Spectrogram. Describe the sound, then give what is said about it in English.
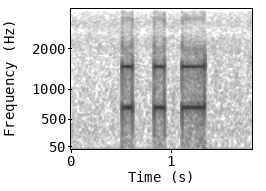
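Telephone keypad tones as buttons are pressed on a phone during a call: three clean dual-pitch beeps, the first two short and evenly spaced, the third held noticeably longer, with no voices. “Can you stop pushing buttons on your phone here?”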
